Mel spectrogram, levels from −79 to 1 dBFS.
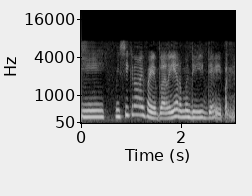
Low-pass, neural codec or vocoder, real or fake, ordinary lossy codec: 7.2 kHz; codec, 16 kHz, 1.1 kbps, Voila-Tokenizer; fake; none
